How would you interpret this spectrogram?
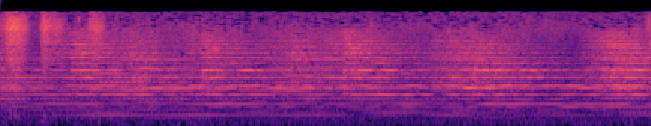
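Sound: church bells ringing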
